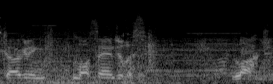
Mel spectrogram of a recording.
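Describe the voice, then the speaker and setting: A man's voice: a little high, steady tone, a little slow, close to an everyday voice. A man acting a grave, methodical space mission controller in a military shooter game. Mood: grim, measured. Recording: very loud music behind.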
